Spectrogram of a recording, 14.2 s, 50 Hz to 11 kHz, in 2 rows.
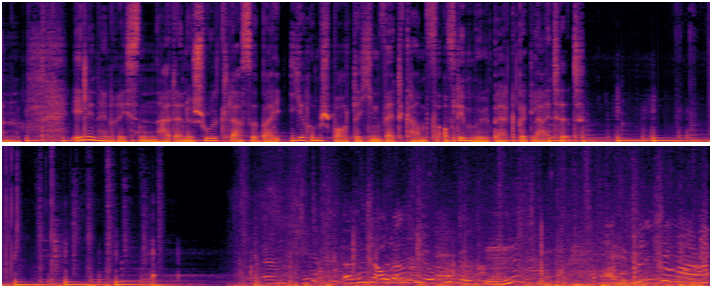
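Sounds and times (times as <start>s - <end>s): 
speech: 0.7s - 6.0s, 13.2s - 14.1s
children stomping and running on the ground: 6.8s - 14.1s
crowd of young voices chattering and calling: 9.6s - 14.1s.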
